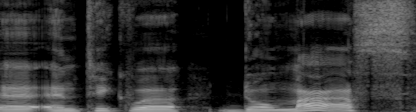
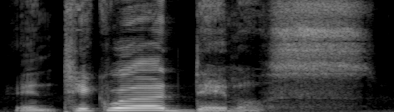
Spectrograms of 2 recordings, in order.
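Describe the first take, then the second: First: The second word sounds like 'doe-mus'. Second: The second word sounds like 'day-mos'. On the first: The speaker calls it right. "It's technically spelled uh" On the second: The speaker calls it wrong. "it's not actually called Antiqua Deimos"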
